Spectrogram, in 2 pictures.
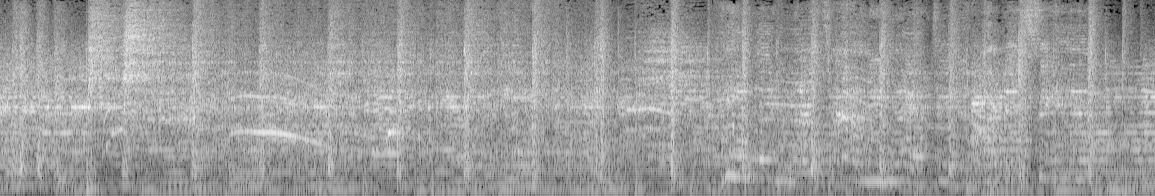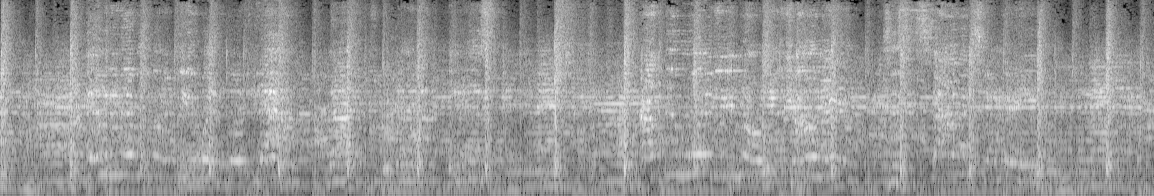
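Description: Live rock band playing a song at full volume: electric guitar, bass guitar and drums with cymbals, amplified through a club PA.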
